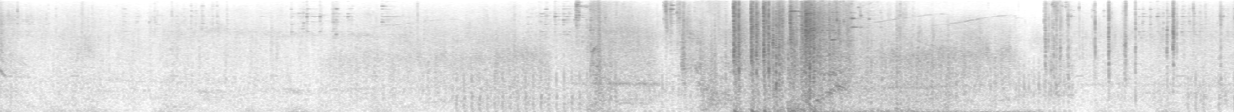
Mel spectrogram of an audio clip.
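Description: Gunfire in the Warzone game builds from scattered shots into a loud, dense burst of rapid fire with heavy blasts, then tapers into sharp, spaced cracks near the end.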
